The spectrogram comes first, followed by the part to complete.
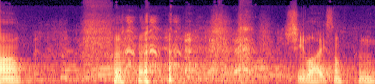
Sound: laughs

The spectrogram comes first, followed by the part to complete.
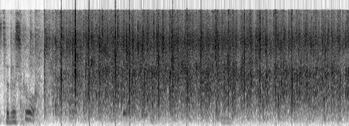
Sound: audience applauding

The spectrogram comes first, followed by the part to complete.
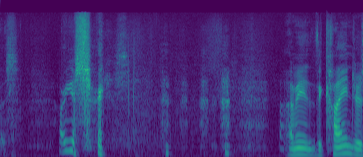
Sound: laughs

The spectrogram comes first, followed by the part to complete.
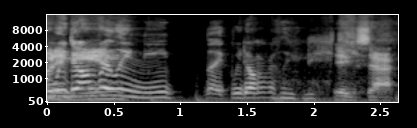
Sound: chuckles

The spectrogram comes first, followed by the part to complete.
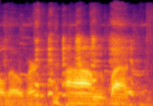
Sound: laughs

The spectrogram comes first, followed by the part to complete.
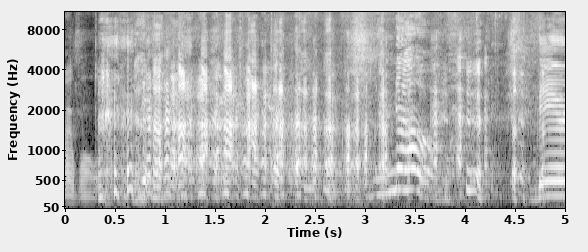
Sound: laughing

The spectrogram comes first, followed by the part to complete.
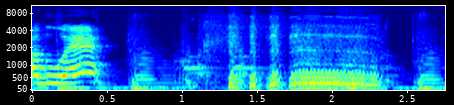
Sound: laughing

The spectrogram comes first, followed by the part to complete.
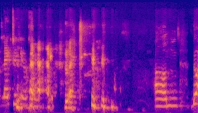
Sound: laughing

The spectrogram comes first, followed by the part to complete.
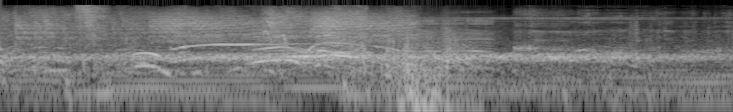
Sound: jewel zaps

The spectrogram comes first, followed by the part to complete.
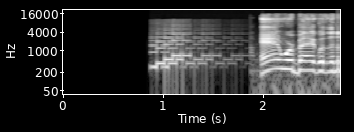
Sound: logo beeps

